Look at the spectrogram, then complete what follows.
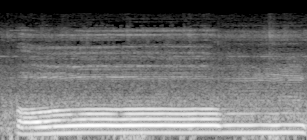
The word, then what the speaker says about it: ওম: ওম উচ্চারণ হয় তিনটে শব্দ দ্বারা, অ, উ আর ম।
